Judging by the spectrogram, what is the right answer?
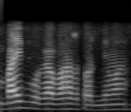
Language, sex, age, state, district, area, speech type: Odia, male, 18-30, Odisha, Nuapada, urban, conversation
